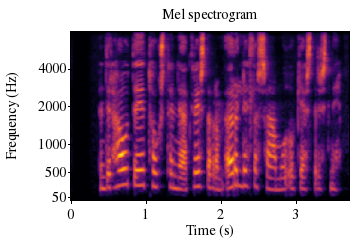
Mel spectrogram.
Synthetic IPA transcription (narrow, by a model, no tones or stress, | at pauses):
ʏnt̪ɪɾ̥ɦaːwt̪ɪðɪt̪ʰowkst̪ʰɛnːɪðaðkʰɾejst̪afɾamœɾlɪht̪lasaːmuðʔɔ̰ɣcɛst̪ɾɪst̪nɪ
